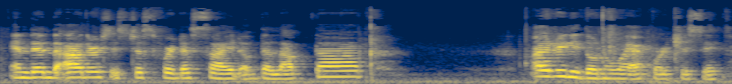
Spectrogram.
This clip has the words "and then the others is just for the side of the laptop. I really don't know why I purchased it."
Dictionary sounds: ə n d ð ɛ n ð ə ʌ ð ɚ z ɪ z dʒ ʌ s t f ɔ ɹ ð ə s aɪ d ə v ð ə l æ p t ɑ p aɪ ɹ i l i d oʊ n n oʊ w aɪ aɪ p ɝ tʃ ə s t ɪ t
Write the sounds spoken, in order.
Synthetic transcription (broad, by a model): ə n d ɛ n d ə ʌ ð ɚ s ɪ s dʒ ʌ s t f ɔ ɹ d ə s aɪ d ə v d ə l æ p t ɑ p aɪ ɹ i l i d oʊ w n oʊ w aɪ aɪ p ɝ tʃ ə s ɪ t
